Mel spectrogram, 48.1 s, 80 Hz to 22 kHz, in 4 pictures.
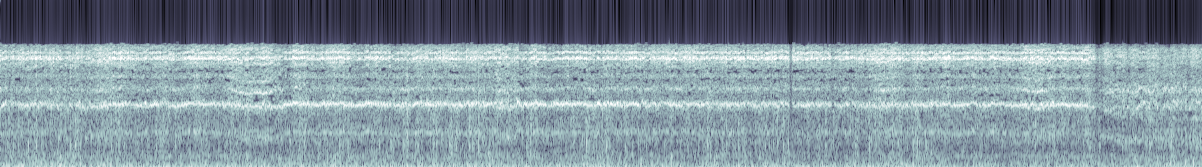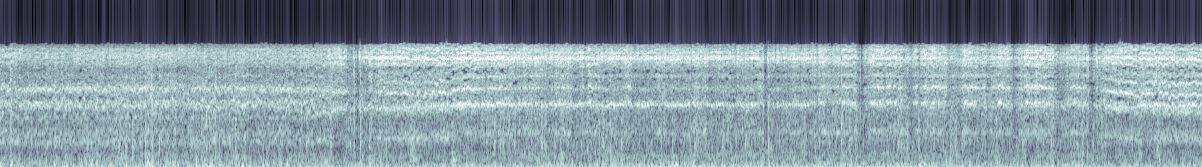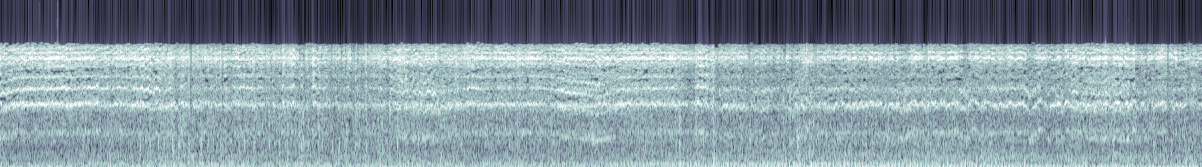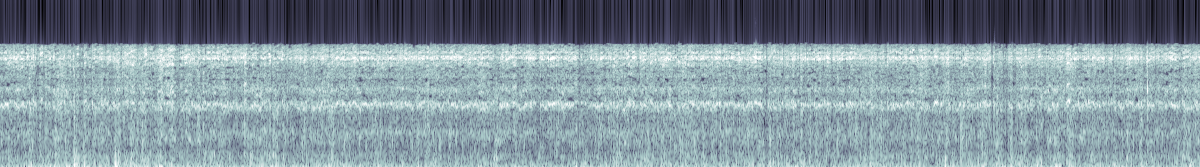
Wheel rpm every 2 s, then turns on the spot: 230, 230, 230, 240, 230, 210, 190, 200, 230, 230, 240, 220, 230, 230, 220, 220, 230, 220, 230, 230, 230, 230, 230, 230.
none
